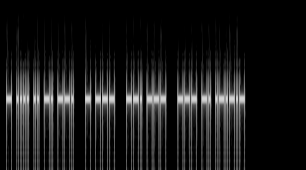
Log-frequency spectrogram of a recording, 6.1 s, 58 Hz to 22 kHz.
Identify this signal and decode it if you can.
Morse code, heard as a keyed tone, about 34 wpm, 700 Hz. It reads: THING TO GO ON.
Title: Sentences from Top 1300 Words 35wpm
